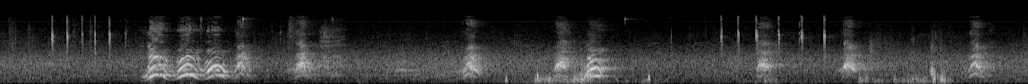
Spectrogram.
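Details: Several dogs barking: rapid clusters of harsh, overlapping barks in bursts, some yelping and higher, mixed with brief clicks and pauses between volleys.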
